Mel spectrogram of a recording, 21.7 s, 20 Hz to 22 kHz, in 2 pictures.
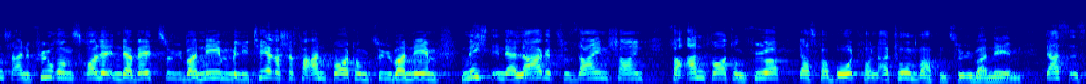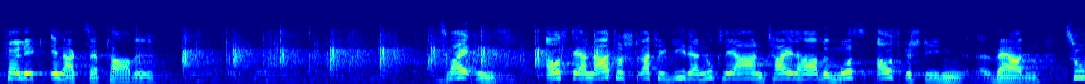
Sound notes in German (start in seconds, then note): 12.2 Beifall bei der LINKEN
